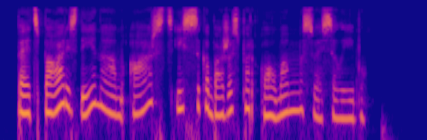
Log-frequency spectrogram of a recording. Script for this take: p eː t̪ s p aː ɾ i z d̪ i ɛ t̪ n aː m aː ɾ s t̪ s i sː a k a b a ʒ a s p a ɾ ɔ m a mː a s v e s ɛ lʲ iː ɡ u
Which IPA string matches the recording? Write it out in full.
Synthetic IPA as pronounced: p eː t̪ s p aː ɾ i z d̪ i ɛ n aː m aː ɾ s t̪ s i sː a k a b a ʒ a s p a ɾ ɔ m a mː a s v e s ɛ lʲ iː b u

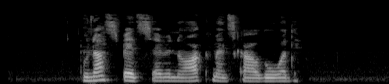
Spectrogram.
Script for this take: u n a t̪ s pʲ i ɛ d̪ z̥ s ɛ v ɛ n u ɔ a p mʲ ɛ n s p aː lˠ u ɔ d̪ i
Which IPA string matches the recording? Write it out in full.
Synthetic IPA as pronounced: u n a t̪ s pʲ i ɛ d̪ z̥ s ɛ v i n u ɔ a k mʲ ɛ n s k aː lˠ u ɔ d̪ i

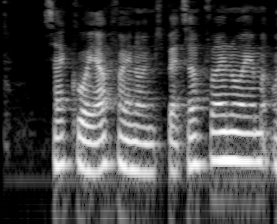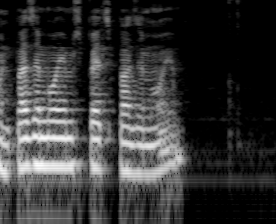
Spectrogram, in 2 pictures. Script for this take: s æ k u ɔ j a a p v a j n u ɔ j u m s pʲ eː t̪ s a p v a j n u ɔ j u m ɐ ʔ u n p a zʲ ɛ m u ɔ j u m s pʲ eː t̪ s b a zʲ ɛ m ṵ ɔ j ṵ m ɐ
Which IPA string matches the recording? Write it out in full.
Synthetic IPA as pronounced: s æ k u ɔ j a a p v a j n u ɔ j u m s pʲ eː t̪ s a p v a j n u ɔ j u m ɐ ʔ u n p a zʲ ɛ m u ɔ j u m s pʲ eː t̪ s p a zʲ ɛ m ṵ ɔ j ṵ m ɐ

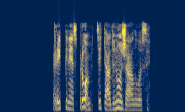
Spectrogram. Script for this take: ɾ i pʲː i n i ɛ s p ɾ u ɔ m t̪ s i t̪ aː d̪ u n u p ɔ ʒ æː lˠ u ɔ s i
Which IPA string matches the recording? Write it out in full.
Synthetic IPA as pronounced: ɾ i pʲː i n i ɛ s p ɾ u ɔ m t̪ s i t̪ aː d̪ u n u ɔ ʒ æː lˠ u ɔ s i

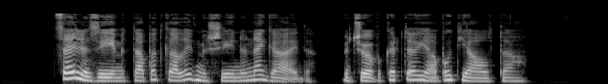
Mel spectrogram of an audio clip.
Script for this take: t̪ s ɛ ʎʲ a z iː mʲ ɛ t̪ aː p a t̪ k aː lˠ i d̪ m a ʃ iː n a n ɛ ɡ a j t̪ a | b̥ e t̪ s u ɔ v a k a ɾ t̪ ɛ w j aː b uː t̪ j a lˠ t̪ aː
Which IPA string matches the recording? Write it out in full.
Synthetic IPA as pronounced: t̪ s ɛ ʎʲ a z iː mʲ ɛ t̪ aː p a t̪ k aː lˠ i d̪ m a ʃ iː n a n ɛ ɡ a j d̪ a | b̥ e t̪ ʃ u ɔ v a k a ɾ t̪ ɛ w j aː b uː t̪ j a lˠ t̪ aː

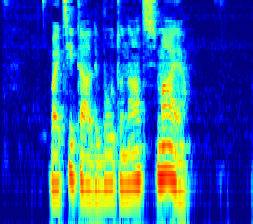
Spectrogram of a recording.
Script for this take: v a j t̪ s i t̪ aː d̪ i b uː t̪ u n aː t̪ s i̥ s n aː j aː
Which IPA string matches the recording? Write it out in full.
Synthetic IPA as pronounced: v a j t̪ s i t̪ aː d̪ i b uː t̪ u n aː t̪ s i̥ s m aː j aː

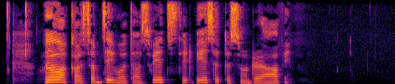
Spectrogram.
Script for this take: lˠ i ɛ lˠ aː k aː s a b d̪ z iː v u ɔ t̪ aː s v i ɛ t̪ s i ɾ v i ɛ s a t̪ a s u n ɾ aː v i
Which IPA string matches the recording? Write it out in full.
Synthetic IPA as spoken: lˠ i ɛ lˠ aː k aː s a b d̪ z iː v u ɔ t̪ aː s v i ɛ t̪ s i ɾ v i ɛ s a t̪ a s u n ɾ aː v i

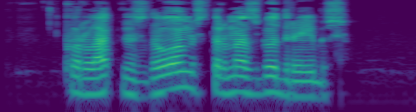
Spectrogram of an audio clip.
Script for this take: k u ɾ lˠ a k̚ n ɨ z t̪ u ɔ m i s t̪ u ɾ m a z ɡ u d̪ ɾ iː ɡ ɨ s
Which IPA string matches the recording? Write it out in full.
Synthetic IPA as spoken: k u ɾ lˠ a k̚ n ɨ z d̪ u ɔ m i s t̪ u ɾ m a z ɡ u d̪ ɾ iː b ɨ s

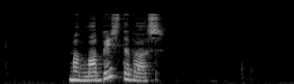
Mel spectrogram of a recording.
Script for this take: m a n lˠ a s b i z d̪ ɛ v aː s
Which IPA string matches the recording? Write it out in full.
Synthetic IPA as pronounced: m a n lˠ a b i z d̪ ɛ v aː s

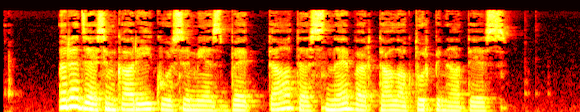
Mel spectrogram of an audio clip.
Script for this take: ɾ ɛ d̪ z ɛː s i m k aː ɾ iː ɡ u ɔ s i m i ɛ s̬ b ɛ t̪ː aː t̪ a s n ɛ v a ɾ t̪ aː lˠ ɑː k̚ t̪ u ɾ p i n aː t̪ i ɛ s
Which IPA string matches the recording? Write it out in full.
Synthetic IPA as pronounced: ɾ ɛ d̪ z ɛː s i m k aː ɾ iː k u ɔ s i m i ɛ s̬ b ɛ t̪ː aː t̪ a s n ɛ v a ɾ t̪ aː lˠ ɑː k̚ t̪ u ɾ p i n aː t̪ i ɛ s

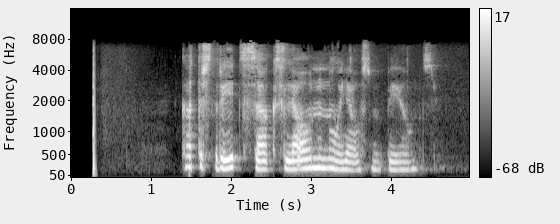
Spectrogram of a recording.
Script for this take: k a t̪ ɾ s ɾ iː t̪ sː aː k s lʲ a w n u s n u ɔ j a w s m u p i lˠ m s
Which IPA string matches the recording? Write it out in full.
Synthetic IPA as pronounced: k a t̪ ɾ s ɾ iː t̪ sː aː k s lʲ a w n u n u ɔ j a w s m u p i lˠ n s

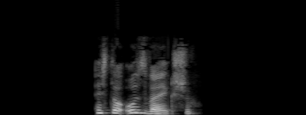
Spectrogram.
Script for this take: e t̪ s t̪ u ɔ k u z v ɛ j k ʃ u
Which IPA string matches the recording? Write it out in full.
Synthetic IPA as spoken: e s t̪ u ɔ ʔ u z v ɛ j k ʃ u

